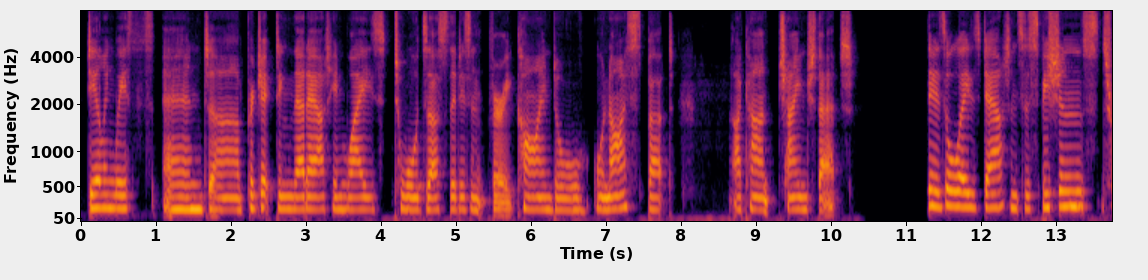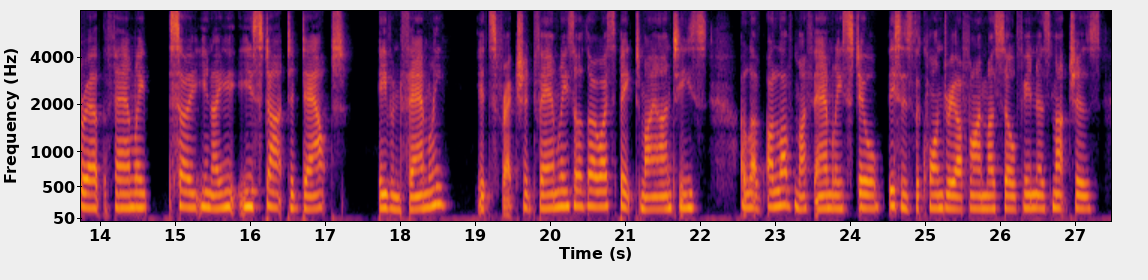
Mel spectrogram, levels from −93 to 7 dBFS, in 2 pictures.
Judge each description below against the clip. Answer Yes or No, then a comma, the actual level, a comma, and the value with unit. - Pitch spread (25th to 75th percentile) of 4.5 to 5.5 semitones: No, narrow, 2.6 semitones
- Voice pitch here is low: No, high, 190 Hz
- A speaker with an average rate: Yes, average, 150 wpm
